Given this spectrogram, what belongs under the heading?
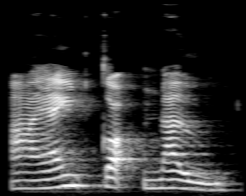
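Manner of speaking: lightly voiced, slow folksy country talk; backwoods country speech. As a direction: quote the farm folk in a slow, homespun way. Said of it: "their speech is clotted with grammatical inventions".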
